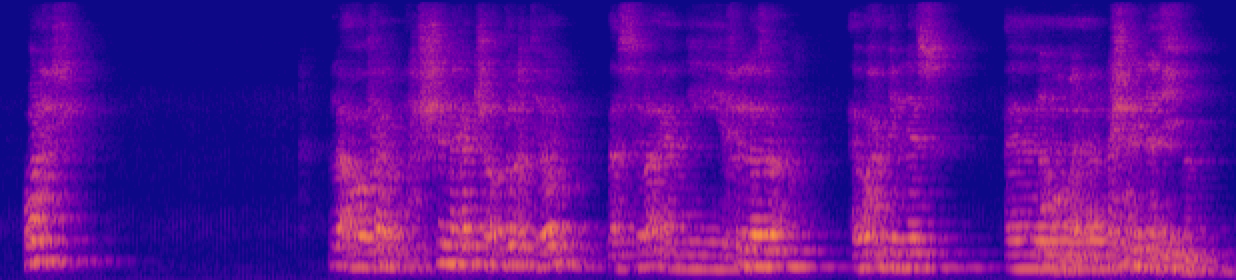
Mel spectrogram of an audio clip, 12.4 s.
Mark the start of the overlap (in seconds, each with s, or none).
10.3 s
